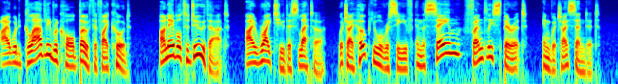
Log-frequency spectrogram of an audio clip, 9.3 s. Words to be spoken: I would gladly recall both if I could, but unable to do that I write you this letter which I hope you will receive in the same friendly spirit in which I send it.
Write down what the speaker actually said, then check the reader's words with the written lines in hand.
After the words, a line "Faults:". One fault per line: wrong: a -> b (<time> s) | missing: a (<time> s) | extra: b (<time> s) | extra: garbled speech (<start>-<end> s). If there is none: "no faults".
I would gladly recall both if I could, unable to do that I write you this letter which I hope you will receive in the same friendly spirit in which I send it.
Faults:
missing: but (2.0 s)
